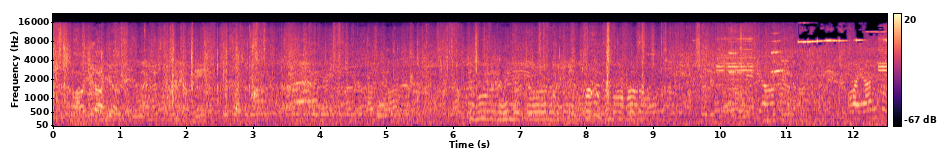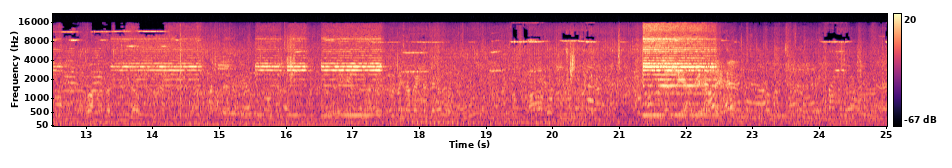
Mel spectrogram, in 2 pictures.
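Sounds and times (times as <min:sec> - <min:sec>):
crowd chatter: 0:00.0 - 0:25.0
vehicle horns honking: 0:10.0 - 0:10.6, 0:12.3 - 0:18.2, 0:21.3 - 0:22.6.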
